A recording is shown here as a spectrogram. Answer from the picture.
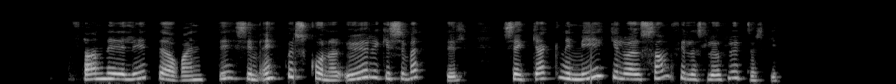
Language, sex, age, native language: Icelandic, female, 40-49, Icelandic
